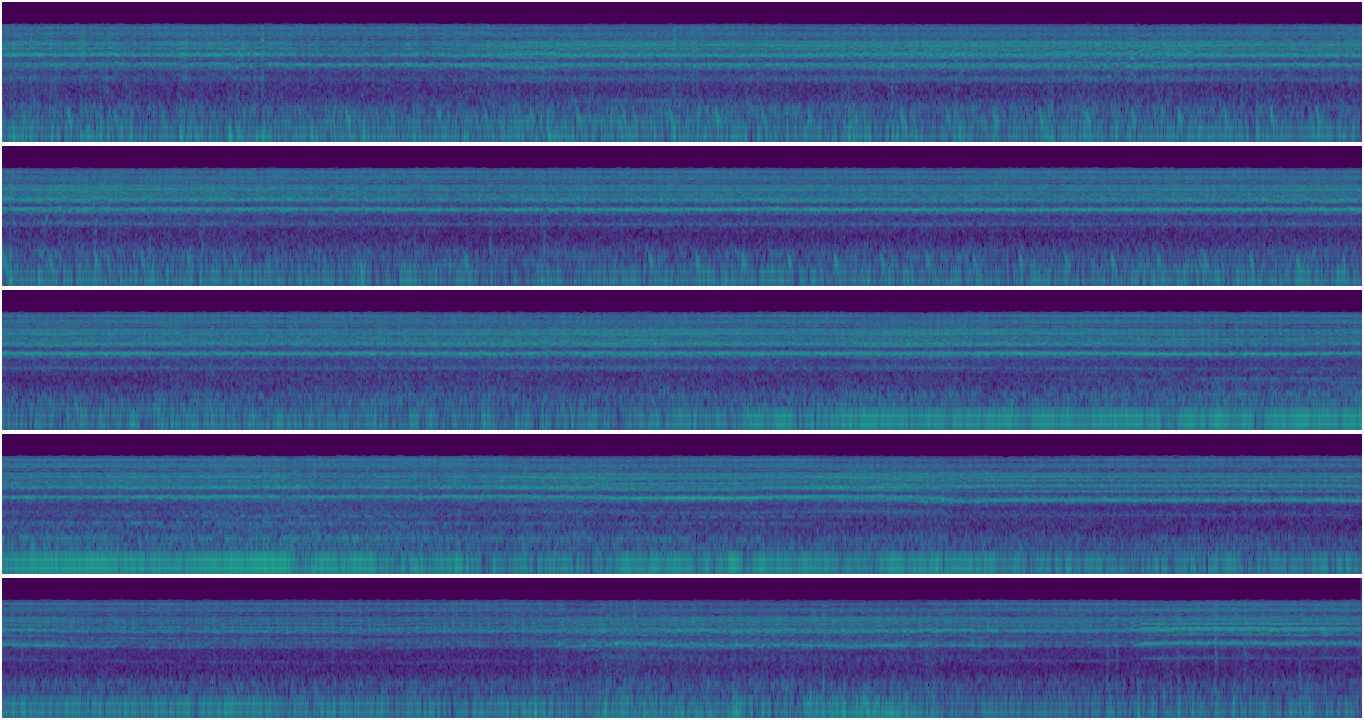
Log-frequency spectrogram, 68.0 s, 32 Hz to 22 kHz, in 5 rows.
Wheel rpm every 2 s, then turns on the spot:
160, 160, 160, 160, 150, 150, 160, 150, 150, 150, 150, 150, 150, 150, 150, 150, 150, 150, 150, 150, 150, 160, 160, 150, 150, 130, 130, 130, 120, 110, 120, 120, 120, 130.
none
